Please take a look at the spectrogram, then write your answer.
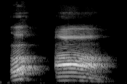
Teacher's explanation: जैसे ही आप अ के बाद आ बोलोगे जीभ पीछे सरकती है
